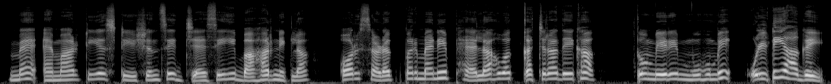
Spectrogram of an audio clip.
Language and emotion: Hindi, disgusted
